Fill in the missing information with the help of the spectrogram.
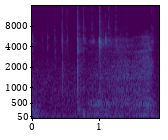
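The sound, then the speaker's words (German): A short burst of computer keyboard typing as a password is entered: several quick, irregular key clicks, fairly quiet, with no talking over them. “Äh, man muss auch tippen.”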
